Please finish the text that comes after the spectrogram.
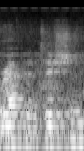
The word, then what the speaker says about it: repetition: more to repeat but repetition the noun notice the rhythmic principle forces the first syllable of repetition to be strong and in these cases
